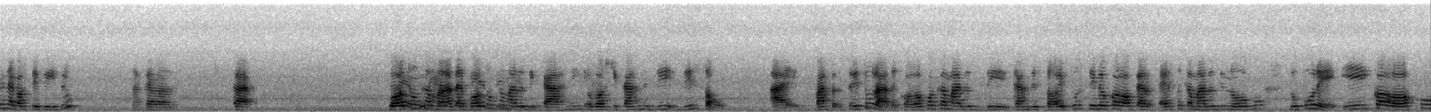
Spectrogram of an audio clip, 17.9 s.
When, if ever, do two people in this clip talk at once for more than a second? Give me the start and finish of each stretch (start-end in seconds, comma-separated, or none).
4.9-6.8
